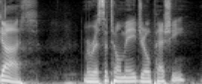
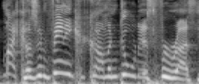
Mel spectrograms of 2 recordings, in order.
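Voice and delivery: mock bright idea; 13 semitones higher than usual. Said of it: "And they think brilliantly".

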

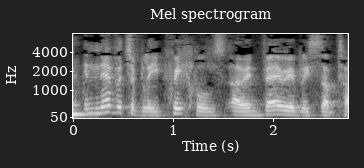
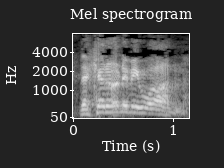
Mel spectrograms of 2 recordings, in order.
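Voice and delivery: movie quote shout; 6 semitones higher than usual. Retold or imitated.

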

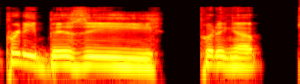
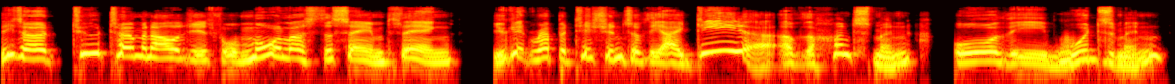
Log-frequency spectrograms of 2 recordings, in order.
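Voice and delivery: higher, swooping lecturing voice; Phoebe; 3 semitones higher than usual. Acted. Phoebe explains Huntsman and Woodsman in her affected voice. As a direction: explain with big swings in pitch, in character. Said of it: "my Phoebe voice is this".

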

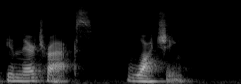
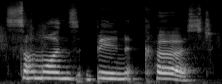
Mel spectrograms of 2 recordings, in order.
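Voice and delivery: slow, high bellow; 7 semitones higher, 4 dB louder, much slower than usual. A narrator's reading. Harry to Hagrid over raging wind, bellowing. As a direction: bellow each word to be heard. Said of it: "bellowed Harry".

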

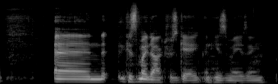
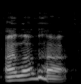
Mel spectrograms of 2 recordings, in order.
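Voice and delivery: much higher, thrilled; delighted; 13 semitones higher than usual. Retold or imitated. Patient thrilled at nurse's slang, much higher. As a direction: squeal with delight. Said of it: "I was like".

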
